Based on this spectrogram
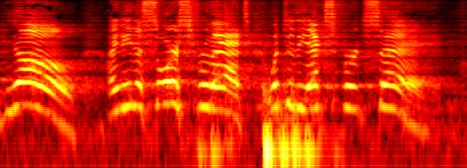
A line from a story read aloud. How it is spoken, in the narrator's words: some very upset character yelling something like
